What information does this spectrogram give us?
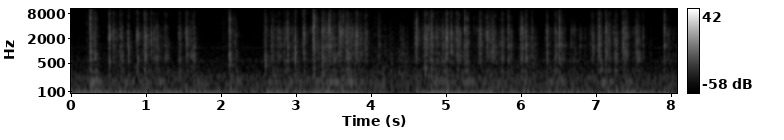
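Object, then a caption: Plastic computer keyboard. Fingertips of both hands type continuously on a full-size plastic computer keyboard with red and blue backlit, low-profile keycaps. Rapid, bright clicks and taps come in dense runs with brief lulls, over a steady low hum.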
